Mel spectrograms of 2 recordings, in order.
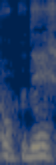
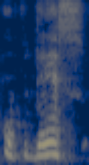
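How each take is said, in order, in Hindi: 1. शब्द का अंत 'sh' ध्वनि से होता है। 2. शब्द का अंत साधारण 's' ध्वनि से होता है। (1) "नहीं बोला" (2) "जानबूझकर बोला है ... पाली में श नहीं स चलता है"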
